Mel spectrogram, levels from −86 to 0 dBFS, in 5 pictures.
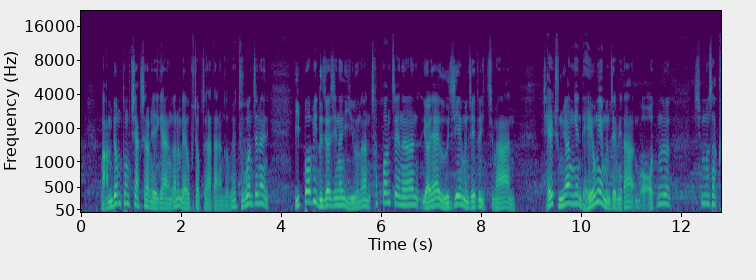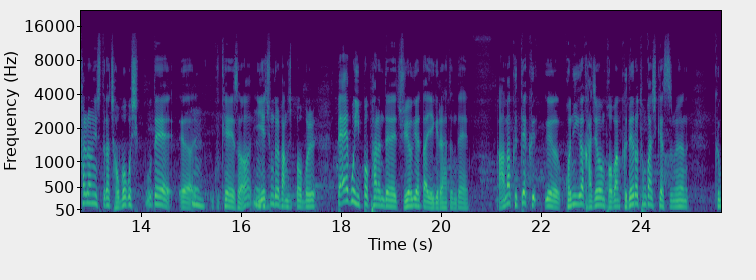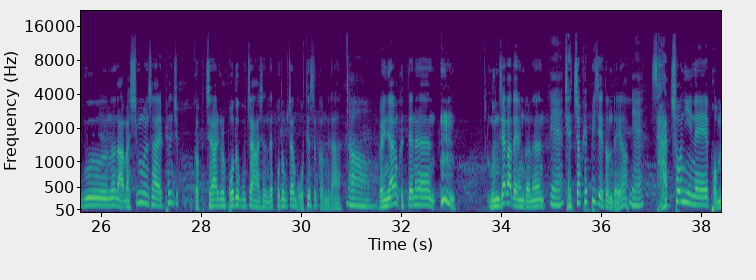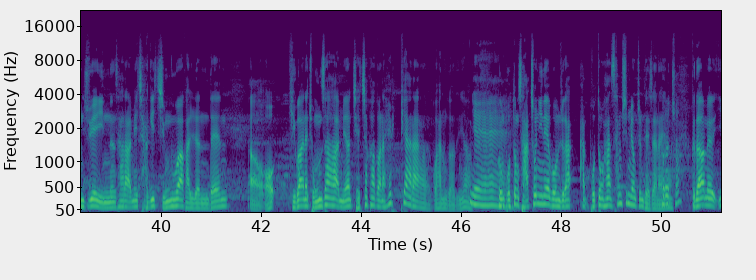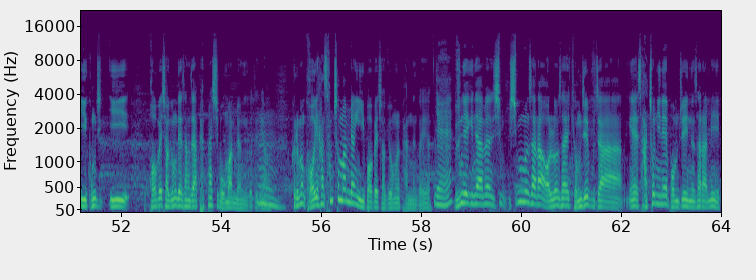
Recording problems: background chatter; faint; throughout; 3 voices, 25 dB below the speech

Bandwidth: 14 kHz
